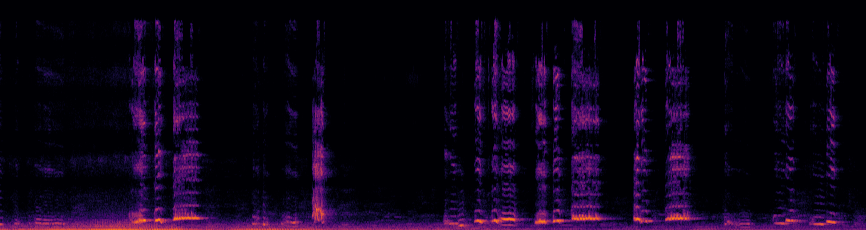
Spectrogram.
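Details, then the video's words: Caged pied butcherbird from Papua, Indonesia, sings loud, ringing phrases of short piping notes and downward-sliding whistles in bursts, with a low droning hum early on and quiet gaps between phrases. "JAGAL PAPUA GACOR, Cracticus Nigrogularis Papua Indonesian endemic Bird"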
